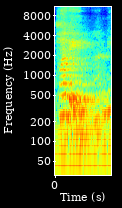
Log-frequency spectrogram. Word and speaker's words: honey: Tapi kalau misal ini katakanlah dan itu bisa maju bisa sayang ya. honey, H tetap H.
